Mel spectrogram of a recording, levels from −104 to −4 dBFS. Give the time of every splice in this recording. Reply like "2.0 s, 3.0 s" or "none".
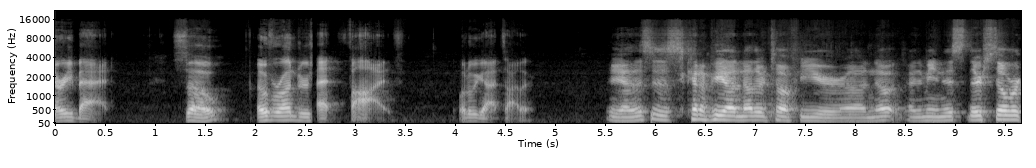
2.6 s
